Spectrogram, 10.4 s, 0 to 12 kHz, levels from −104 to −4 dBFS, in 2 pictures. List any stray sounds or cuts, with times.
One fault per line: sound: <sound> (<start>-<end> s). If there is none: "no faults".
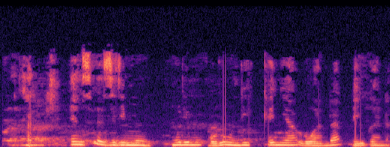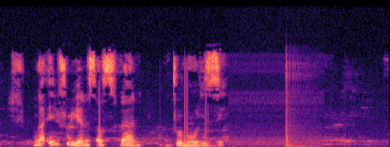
sound: thud (9.0-9.5 s)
